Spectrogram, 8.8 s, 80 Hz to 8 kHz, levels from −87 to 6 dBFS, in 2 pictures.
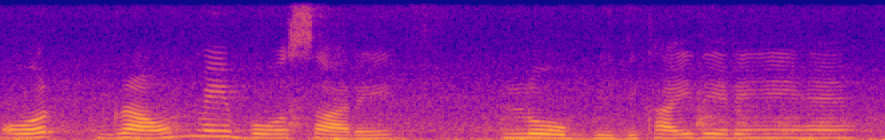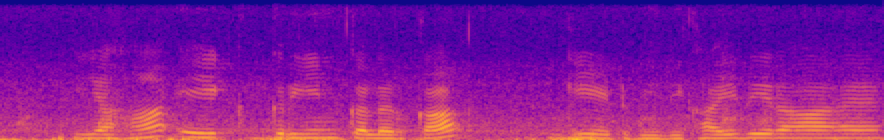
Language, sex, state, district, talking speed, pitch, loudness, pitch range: Hindi, female, Punjab, Pathankot, 150 wpm, 215 Hz, -18 LUFS, 185-225 Hz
